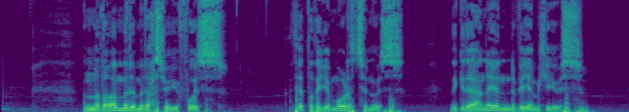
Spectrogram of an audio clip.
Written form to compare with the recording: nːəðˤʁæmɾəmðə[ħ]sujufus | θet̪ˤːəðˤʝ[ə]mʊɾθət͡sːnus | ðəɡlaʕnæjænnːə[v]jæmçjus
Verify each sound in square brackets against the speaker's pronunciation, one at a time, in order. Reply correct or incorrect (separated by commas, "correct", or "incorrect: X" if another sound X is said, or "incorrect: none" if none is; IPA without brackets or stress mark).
correct, correct, correct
